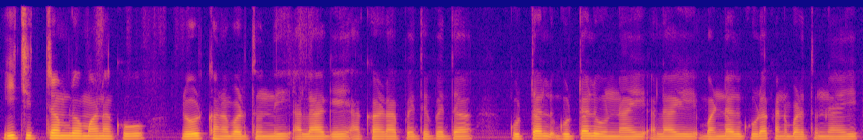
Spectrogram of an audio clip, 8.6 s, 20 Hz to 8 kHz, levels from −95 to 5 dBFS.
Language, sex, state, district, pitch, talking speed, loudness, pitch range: Telugu, male, Telangana, Adilabad, 130 Hz, 110 wpm, -19 LUFS, 125-135 Hz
